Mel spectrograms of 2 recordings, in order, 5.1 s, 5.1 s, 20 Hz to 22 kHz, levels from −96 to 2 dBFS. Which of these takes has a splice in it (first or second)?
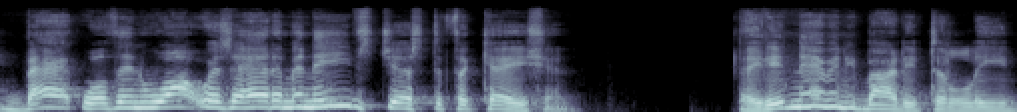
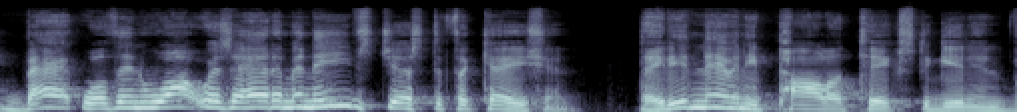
second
